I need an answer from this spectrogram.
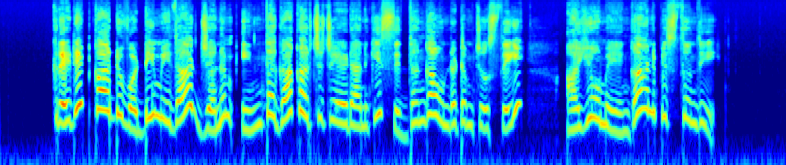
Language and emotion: Telugu, surprised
